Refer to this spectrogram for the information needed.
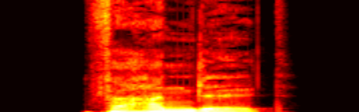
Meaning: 1. past participle of verhandeln 2. inflection of verhandeln: third-person singular present 3. inflection of verhandeln: second-person plural present 4. inflection of verhandeln: plural imperative
- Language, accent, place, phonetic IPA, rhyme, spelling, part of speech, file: German, Germany, Berlin, [fɛɐ̯ˈhandl̩t], -andl̩t, verhandelt, verb, De-verhandelt.ogg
